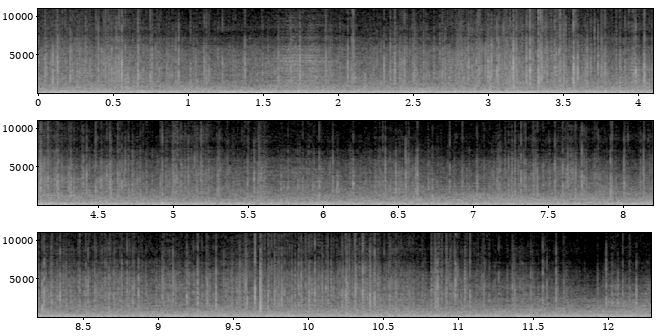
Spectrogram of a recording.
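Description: Steady rain falling, an even hiss with scattered light drop ticks. A low hum runs under it, strongest for the first few seconds and then fading.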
